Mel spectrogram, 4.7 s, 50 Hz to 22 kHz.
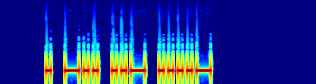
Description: Morse code, heard as a keyed tone, about 17 wpm, 700 Hz. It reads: EDU4
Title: All Cut Numbers - 4-Digit 17wpm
